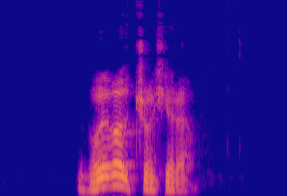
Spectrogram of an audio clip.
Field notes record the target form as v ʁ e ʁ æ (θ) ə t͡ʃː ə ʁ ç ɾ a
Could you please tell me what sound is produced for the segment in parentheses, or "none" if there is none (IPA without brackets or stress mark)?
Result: ð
